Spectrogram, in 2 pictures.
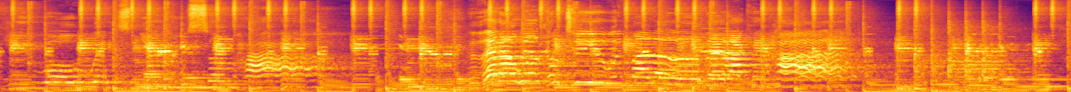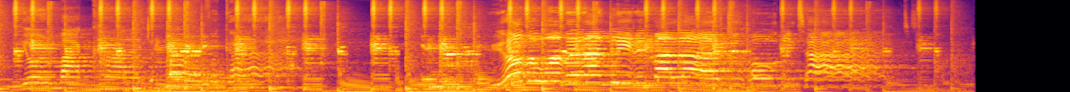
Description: Guitares: Électrique / Acoustique
Piano / Orgue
